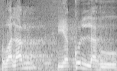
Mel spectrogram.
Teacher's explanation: ادغام کا مطلب ہوتا ہے ملانا، یعنی نون ساکن کو ہم نہیں پڑھیں اور اس سے پہلے اور بعد والے حرف کو آپس میں ملا دیں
